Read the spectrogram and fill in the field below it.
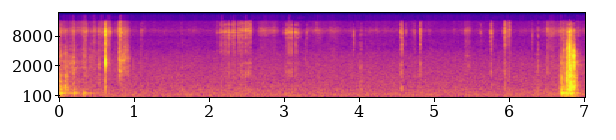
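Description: Scissors snip through fabric while cutting out doll clothes from a pattern, a few quiet, scattered cuts with soft handling noises between them and a louder burst near the end.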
